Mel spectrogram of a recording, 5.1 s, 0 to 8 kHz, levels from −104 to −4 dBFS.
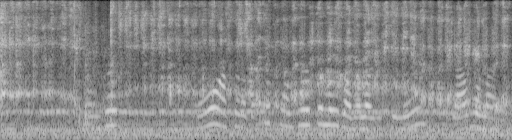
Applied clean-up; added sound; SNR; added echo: none; Domestic sounds, home sounds; -3 dB; none.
